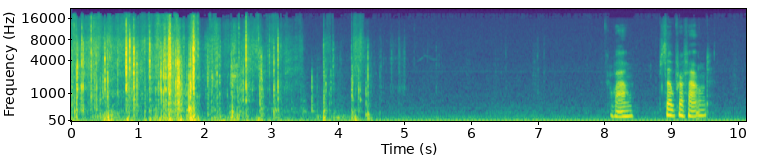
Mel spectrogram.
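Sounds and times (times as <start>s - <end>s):
paper being unfolded and crinkled: 0.0s - 5.1s
speech: 8.3s - 9.7s.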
